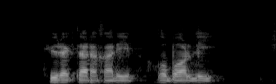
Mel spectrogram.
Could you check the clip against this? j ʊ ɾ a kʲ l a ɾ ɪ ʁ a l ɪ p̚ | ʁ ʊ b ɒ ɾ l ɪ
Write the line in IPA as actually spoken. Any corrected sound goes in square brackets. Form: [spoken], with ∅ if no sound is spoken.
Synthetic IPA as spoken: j ʊ ɾ a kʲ l a ɾ ɪ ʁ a [ɾ] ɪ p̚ | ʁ ʊ b ɒ ɾ l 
